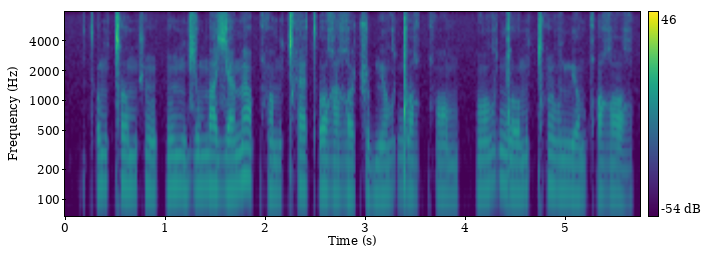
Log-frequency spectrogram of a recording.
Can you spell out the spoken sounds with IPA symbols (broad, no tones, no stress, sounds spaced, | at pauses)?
tʼ ʊ m ǀ ɤ m ʃ ũ | ũ m d͡ʑ u m a ʑ æ m æ̃ qʰ ũ m ǀʰ æ tʼ o ʁ æ ʁ ʊ ʈ͡ʂ u bʲ ɔ̃ ʁ ŋ͡ǃ ɔ ʁ qʰ ɔ̃ m | ɔ̃ ʁ ŋ͡ǃ o m ǀʰ ũ ʁ mʲ ɔ m qʼ o ʁ ɔ ʁ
